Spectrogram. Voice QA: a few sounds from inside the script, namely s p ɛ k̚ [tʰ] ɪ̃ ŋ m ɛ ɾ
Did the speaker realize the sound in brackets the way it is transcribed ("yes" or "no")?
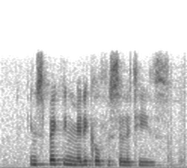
no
